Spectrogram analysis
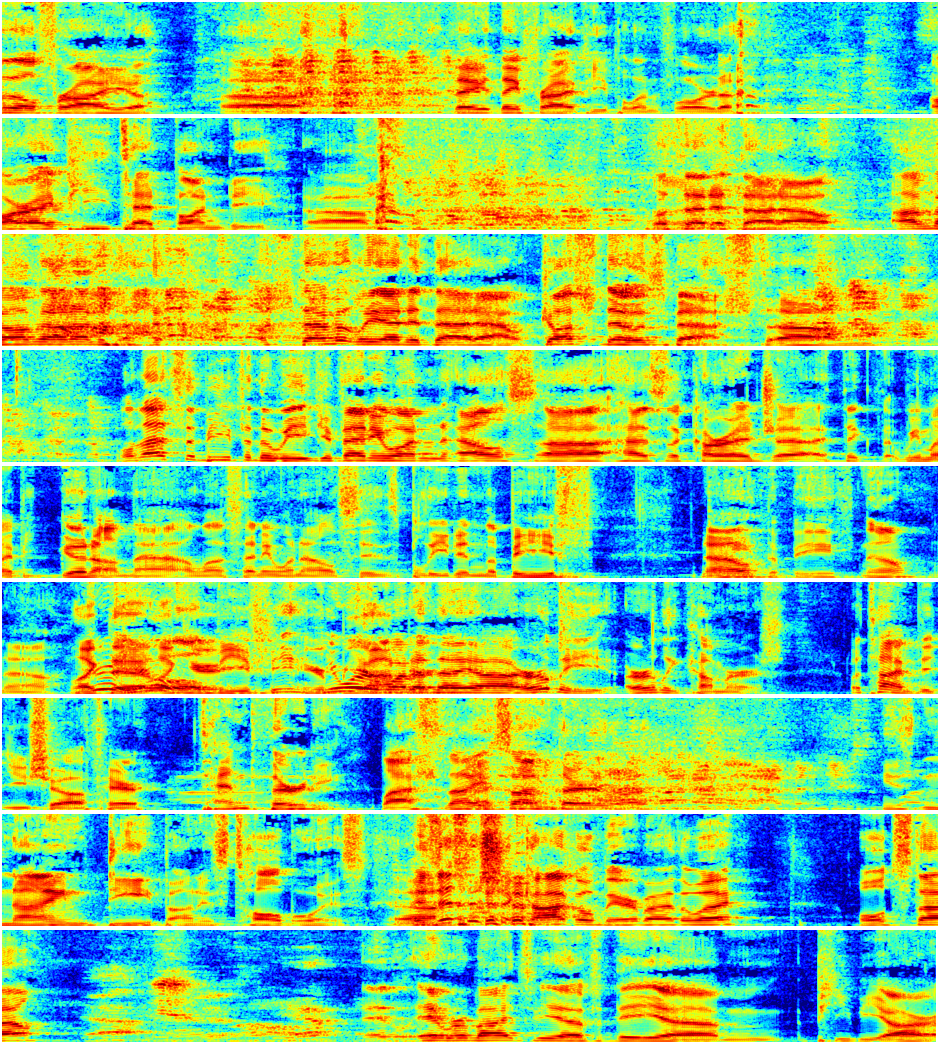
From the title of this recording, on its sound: Twinnovation LIVE in CHICAGO!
